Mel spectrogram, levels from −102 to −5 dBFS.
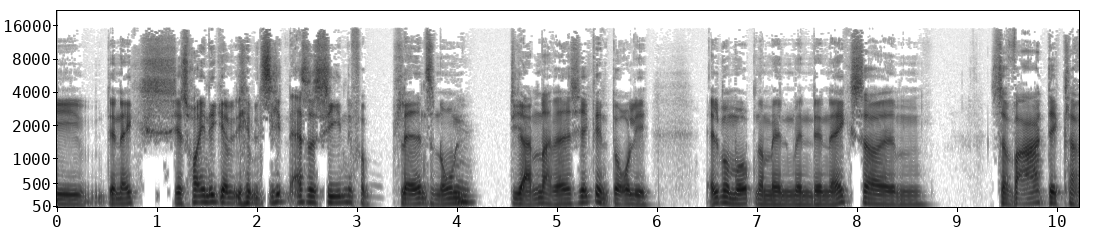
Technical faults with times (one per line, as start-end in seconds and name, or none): none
